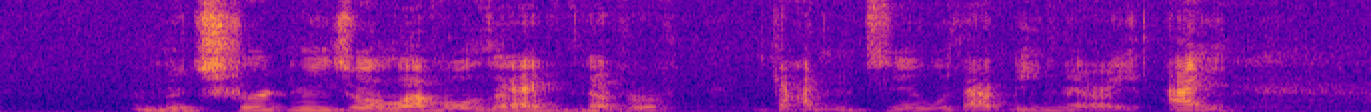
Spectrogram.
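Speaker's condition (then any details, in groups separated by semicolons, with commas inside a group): Cerebral palsy; voice affected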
